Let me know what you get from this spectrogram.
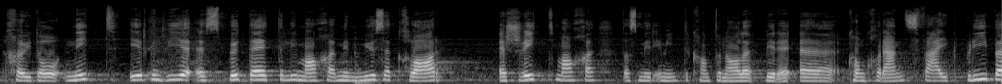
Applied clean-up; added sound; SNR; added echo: none; Bowed string instrument; 20 dB; none.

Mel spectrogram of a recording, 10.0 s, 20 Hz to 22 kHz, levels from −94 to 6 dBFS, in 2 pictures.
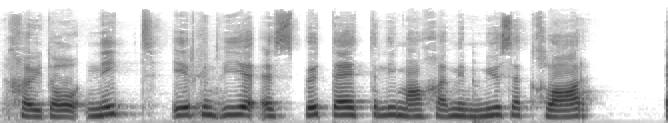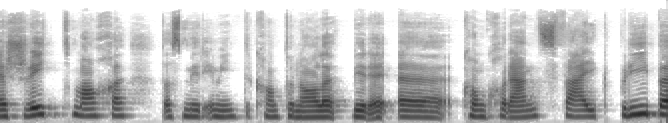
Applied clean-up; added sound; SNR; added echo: neural mask model DeepFilterNet 3.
